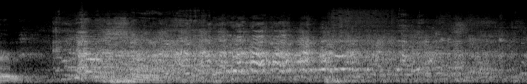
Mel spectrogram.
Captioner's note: audience laughing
